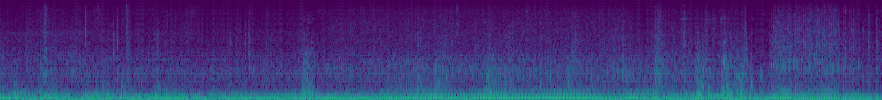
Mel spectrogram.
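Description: A Ford Taunus police car, rescued from an icy lake, running with a damaged exhaust, a steady loud rumbling drone with throbbing low tones and occasional rattling clicks.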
